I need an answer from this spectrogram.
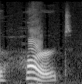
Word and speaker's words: heart: When I look at the word heart, I notice that it has a short a sound similar to sharp, sharp, and start.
